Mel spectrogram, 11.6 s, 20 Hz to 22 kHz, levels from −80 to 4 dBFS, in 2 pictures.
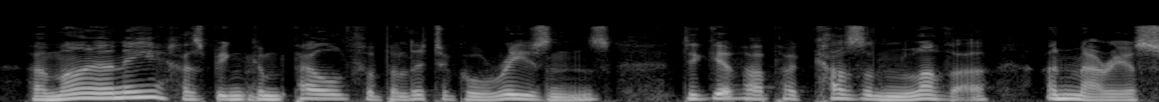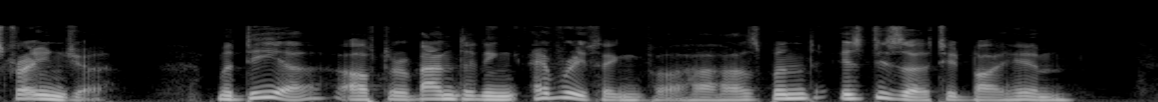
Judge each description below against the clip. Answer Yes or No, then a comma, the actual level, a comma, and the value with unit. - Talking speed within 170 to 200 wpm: No, average, 150 wpm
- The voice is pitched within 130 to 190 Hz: Yes, medium, 140 Hz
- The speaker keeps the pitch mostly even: No, average, 5.1 semitones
